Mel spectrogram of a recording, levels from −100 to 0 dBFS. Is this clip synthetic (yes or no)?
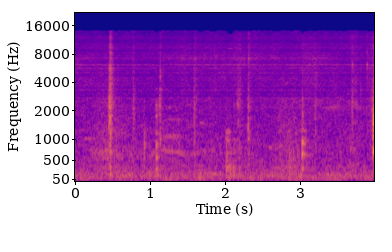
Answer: yes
